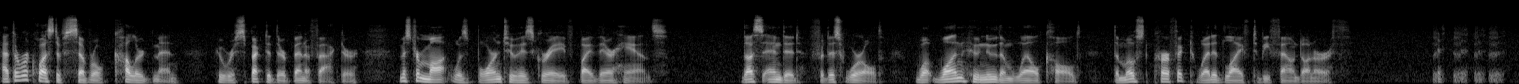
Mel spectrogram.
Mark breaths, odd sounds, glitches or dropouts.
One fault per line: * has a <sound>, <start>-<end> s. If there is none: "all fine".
* has a laugh, 14.3-15.1 s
